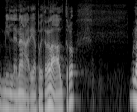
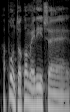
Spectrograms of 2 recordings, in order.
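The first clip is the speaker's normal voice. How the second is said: normal talking voice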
